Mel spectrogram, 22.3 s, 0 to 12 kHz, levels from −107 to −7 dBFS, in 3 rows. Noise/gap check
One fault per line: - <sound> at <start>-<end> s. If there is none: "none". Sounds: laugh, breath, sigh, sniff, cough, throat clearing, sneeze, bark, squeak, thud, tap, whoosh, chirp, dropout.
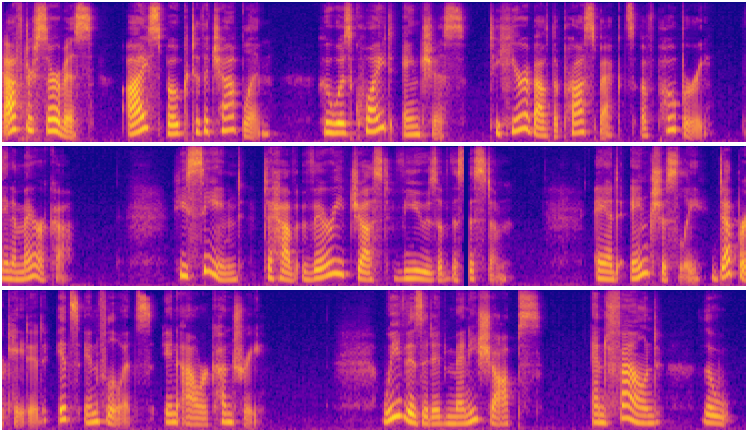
- dropout at 12.0-12.1 s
